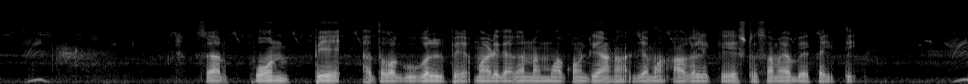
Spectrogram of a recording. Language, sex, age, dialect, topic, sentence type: Kannada, male, 31-35, Central, banking, question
